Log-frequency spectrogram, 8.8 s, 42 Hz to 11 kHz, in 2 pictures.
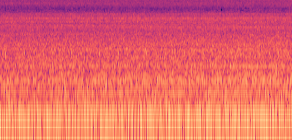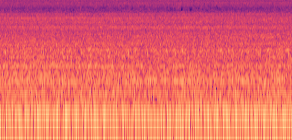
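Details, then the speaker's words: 1984 Mercedes 380SL R107 V8 at idle after new Bosch fuel injectors were fitted for warm-start trouble: slow crank on restart, likely from refilling fuel lines, then a steady, even, low rumble with no misses or knocks. Normal idle. "i thought it wasn't going to start it took a long time to crank and then it started"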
